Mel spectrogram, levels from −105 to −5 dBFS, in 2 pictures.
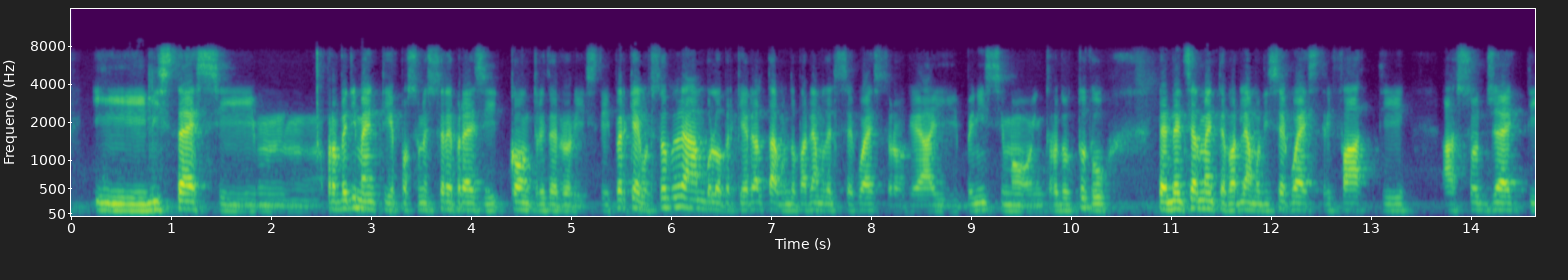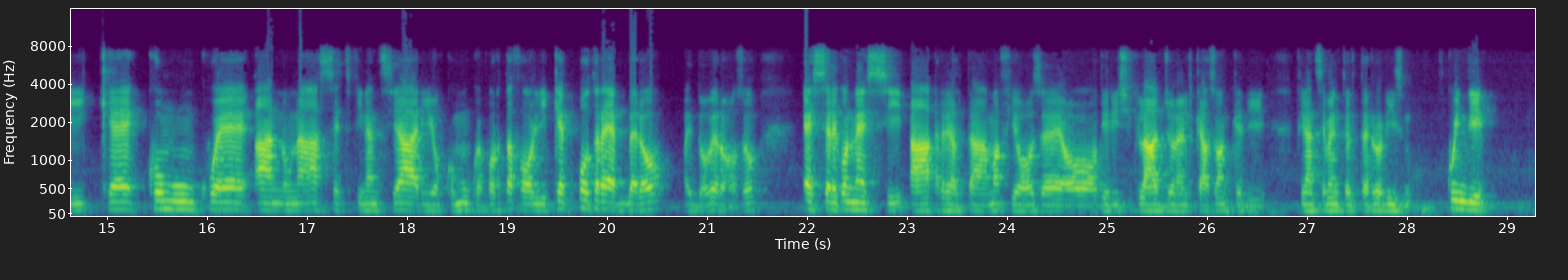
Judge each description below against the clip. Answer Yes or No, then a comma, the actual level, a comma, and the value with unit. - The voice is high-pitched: No, low, 115 Hz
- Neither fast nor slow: Yes, average, 125 wpm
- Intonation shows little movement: No, average, 3.0 semitones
